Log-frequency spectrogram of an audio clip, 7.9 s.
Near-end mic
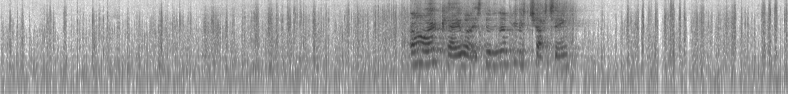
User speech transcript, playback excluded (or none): Oh, okay. Well, it's been lovely chatting.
